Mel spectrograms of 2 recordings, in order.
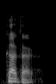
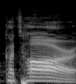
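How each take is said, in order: First: The name is said with Arabic pronunciation. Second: The name is said with American pronunciation.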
